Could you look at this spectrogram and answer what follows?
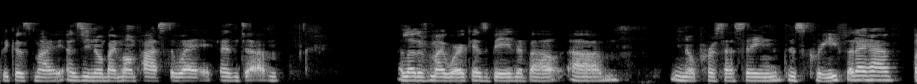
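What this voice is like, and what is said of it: Emotional, voice wavering. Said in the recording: “I'm getting a little emotional”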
